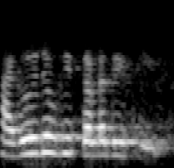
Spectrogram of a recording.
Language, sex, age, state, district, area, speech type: Odia, female, 30-45, Odisha, Sambalpur, rural, conversation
